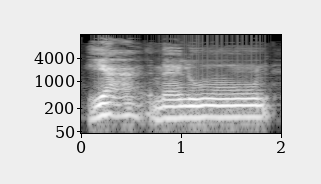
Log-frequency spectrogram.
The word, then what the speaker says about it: يعملون: The right way of pronouncing it is يعملون.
